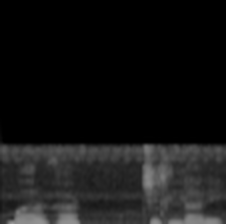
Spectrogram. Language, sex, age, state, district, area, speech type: Odia, female, 45-60, Odisha, Balangir, urban, spontaneous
